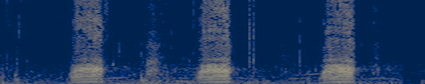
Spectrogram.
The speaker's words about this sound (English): So I also, that was a duck, by the way. Yeah, it's a duck.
